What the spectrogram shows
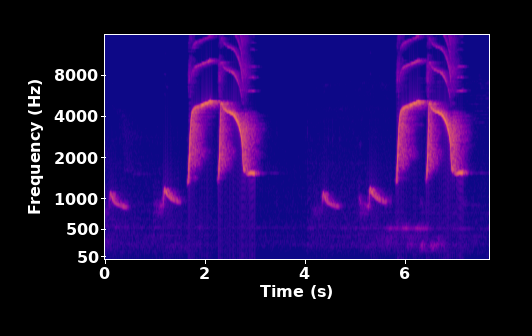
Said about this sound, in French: Donc le Lipogus, son petit nom, c'est vociférance. Alors on sait pourquoi on l'appelle la voix de l'Amazone, le Lipogus, parce que c'est un oiseau qui chante euh, très fort, d'accord Il a un chant très particulier, piou, quelque chose comme ça.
